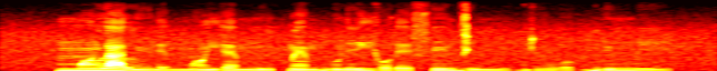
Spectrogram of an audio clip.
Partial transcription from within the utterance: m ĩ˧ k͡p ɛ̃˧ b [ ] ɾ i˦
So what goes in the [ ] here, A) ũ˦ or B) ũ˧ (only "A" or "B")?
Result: B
